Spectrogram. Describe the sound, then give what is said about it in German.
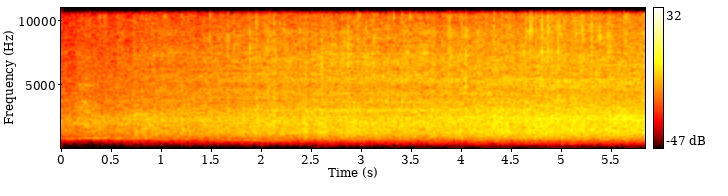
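Loud, sustained applause and a standing ovation from a large crowd at a club's annual general meeting, for interim coach Pal Dardai after President Kai Bernstein called him onto the stage. A dense steady roar of clapping that swells slightly and holds strong for several seconds with no talking. “Tosender Applaus für den Interimscoach.”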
